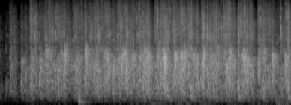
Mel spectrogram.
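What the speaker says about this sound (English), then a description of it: "Let's give this panel a round of applause." An audience at an energy briefing gives a panel a sustained round of applause, dense clapping that swells after a short quiet start and carries on throughout.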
